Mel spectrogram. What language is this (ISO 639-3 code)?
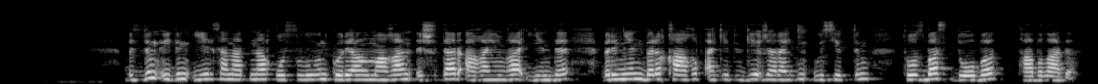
kaz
